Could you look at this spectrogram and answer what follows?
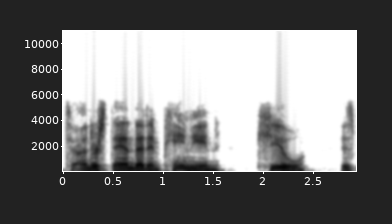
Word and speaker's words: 起: Before moving on, recall that in Mandarin, Q is pronounced with a ch sound. Qi is pronounced using the falling, rising tone.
